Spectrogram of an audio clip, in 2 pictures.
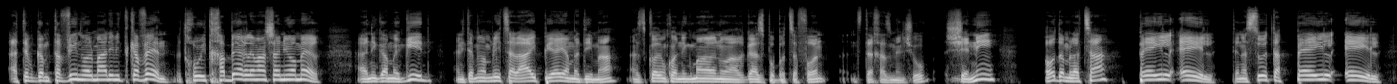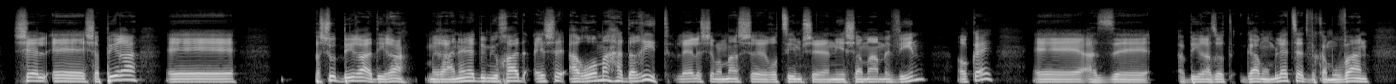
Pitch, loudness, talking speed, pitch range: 140 Hz, -16 LUFS, 145 wpm, 120-195 Hz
